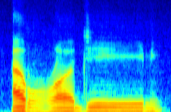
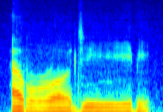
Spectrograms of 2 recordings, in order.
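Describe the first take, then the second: No difference in how they are said.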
